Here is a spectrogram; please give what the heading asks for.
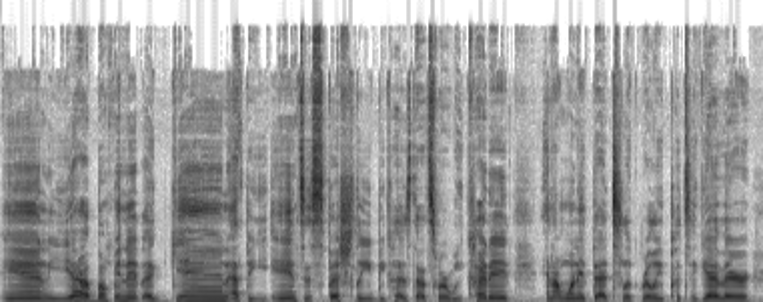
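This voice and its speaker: A woman's voice: lowish voice, moderate pace, few pauses, darkish tone. A young woman giving a casual, chatty voice-over for a hair tutorial, full of slang, small stumbles and restarts. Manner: chatty, slangy, apologizes for stuttering. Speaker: beauty vlogger.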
